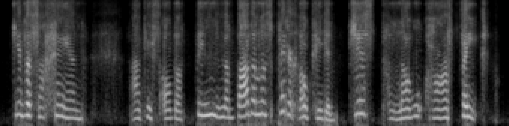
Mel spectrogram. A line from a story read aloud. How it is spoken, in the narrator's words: cried the one who spoke first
